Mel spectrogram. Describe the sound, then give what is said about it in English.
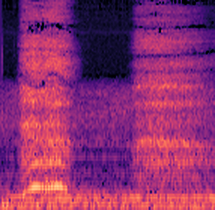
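A person takes a big deep breath: a loud, gasping inhale with a slight whistling rise, then a longer, softer breathy rush of air, all over a steady low hum. “Big breath. Again. Again. Again.”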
